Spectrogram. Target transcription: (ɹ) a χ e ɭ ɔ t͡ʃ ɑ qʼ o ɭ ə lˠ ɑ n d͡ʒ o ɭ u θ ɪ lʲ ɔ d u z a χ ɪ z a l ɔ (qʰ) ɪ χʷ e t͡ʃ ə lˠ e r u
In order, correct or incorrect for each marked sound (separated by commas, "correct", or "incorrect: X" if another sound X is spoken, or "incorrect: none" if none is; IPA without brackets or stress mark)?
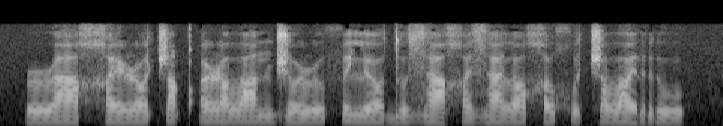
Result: correct, incorrect: χ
